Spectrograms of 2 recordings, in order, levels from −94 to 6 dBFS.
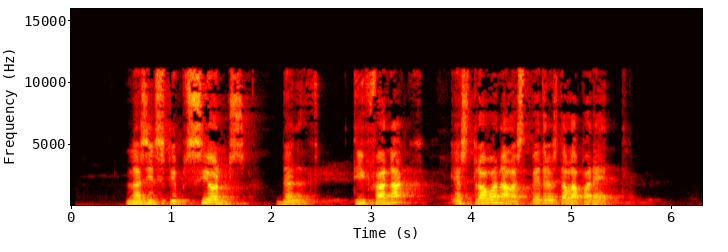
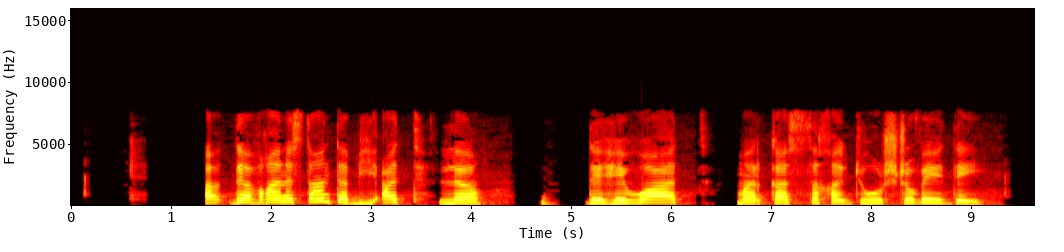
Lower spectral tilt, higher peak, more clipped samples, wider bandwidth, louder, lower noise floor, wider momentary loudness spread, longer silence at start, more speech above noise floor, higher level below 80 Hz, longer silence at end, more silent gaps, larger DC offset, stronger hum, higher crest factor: second, -3 dB/octave vs -4.5 dB/octave; second, -4 dBFS vs 0 dBFS; neither; first, 11.5 kHz vs 7.8 kHz; second, -22 LUFS vs -14 LUFS; second, -70 dBFS vs under -90 dBFS; about the same, 15 LU vs 16 LU; second, 0.55 s vs 1.35 s; second, 47 dB vs over 77 dB; second, -68 dBFS vs -58 dBFS; first, 0.85 s vs 0.5 s; second, none vs 4.50-4.67 s, 4.97-5.13 s, 6.51-6.65 s; neither; neither; first, 20 dB vs 14 dB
